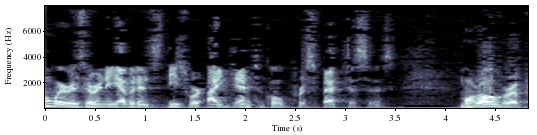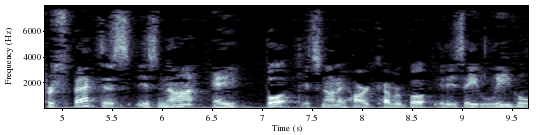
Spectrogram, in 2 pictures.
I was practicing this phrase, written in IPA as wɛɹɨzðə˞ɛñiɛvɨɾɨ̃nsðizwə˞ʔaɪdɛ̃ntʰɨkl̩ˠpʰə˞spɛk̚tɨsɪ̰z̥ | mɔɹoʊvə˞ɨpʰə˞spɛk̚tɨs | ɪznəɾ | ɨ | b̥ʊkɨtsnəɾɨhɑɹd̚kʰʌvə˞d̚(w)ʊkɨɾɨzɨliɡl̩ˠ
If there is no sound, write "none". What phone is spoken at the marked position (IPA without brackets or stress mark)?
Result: b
